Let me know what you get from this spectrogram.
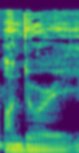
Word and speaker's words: Ondori: Ondori.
